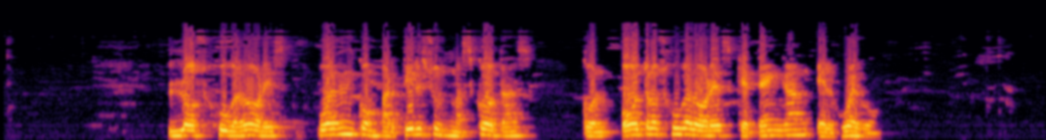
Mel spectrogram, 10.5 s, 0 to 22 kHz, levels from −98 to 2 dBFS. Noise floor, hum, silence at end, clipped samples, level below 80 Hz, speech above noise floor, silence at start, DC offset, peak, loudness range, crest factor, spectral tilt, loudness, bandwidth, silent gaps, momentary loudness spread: -75 dBFS; none; 1.65 s; under 0.1%; -50 dBFS; 64 dB; 1.7 s; under 0.1%; 0 dBFS; 3 LU; 12 dB; -7 dB/octave; -11 LUFS; 10.5 kHz; none; 8 LU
